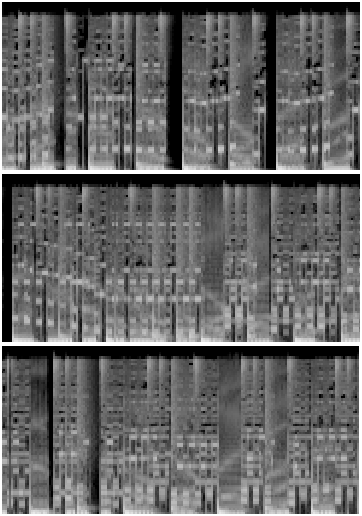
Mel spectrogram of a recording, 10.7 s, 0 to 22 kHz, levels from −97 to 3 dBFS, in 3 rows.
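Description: A block of digital silence at 0.90 s, and again from 4.70 to 4.73 s and from 7.22 to 7.24 s: most likely the output buffer went unfilled, and the audio dropped to zeros with no fade. The first gap lasts about 11 ms, which fits a 512-sample buffer, and sounds like a tick. The later two last about 21 ms, which fits a 1024-sample block, and sound like short holes.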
